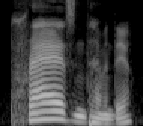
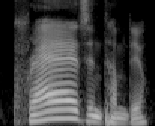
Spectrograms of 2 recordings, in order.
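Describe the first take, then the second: Both takes have the same delivery.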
